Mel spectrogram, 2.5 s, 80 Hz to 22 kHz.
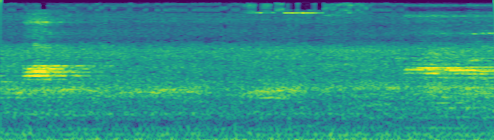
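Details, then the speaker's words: Audi Q3 diesel after fixing crank-but-no-start (fuel pump suspected, DTC P307300): engine starts perfectly, steady even low diesel rumble at idle with no misfire, knock or hunting; normal idle after repair. "ये देख सकते हो engine एकदम perfect start हो गया।"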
